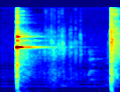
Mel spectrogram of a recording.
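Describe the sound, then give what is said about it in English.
A glass bottle shatters with a sharp crack and a bright ringing tone that fades, then a second crunching burst of breaking glass follows moments later, loud, with no voices. “there comes times when the things that we have made”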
